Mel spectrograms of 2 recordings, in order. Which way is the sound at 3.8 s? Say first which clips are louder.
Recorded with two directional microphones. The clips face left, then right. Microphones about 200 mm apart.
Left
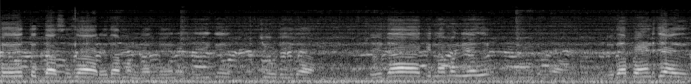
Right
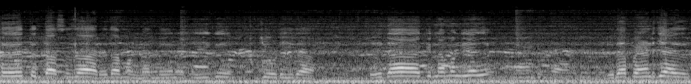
Right 1 dB; 5° left (ahead or behind).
